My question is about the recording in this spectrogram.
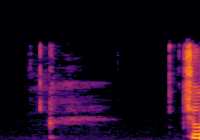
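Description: A faint computer-mouse click about half a second in, in an otherwise near-silent pause; speech resumes near the end.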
